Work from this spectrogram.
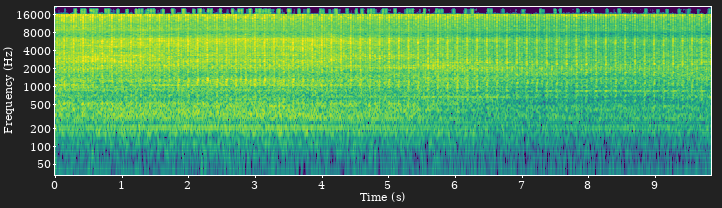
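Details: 2003 Saab 9-5 petrol engine idling: fast, steady light chatter about three a second riding over the run; engine chatter, cause unknown.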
